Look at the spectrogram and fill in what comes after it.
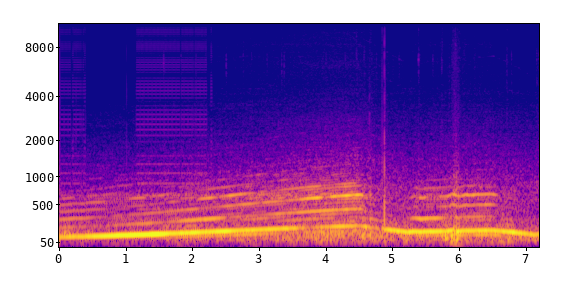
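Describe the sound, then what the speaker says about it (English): A loud supercharged BBR-tuned Mazda MX-5 engine climbs steadily in pitch under hard acceleration, briefly drops at a gear change, then pulls again with a rich, throaty exhaust and little supercharger whine. "you don't get much superchargery sort of whine, you get quite a lot of exhaust"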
